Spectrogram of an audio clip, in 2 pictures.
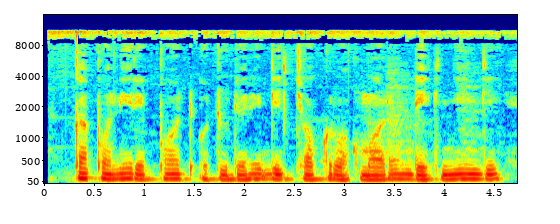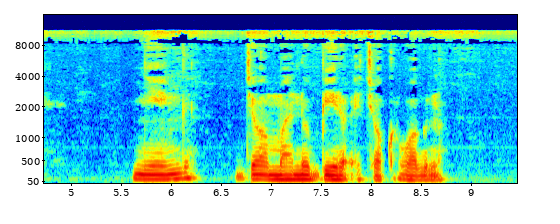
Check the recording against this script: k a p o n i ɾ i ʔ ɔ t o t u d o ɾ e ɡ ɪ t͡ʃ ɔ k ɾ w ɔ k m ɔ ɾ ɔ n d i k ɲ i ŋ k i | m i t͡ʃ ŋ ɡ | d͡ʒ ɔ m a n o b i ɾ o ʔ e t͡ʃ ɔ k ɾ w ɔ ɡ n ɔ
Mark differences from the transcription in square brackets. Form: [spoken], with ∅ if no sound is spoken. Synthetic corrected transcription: k a p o n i ɾ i [p] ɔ t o t u d o ɾ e ɡ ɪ t͡ʃ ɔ k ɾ w ɔ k m ɔ ɾ ɔ n d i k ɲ i ŋ [ɡ] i | [ɲ] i [∅] ŋ ɡ | d͡ʒ ɔ m a n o b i ɾ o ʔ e t͡ʃ ɔ k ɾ w ɔ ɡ n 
